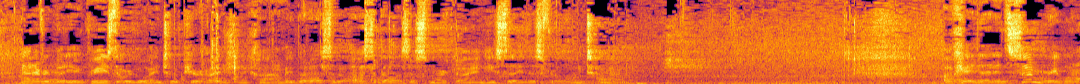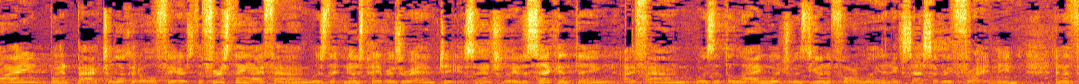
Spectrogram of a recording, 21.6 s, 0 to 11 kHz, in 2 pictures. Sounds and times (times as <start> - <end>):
Narration, monologue: 0.0 - 21.5
Male speech, man speaking: 0.2 - 6.4, 9.4 - 21.5.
